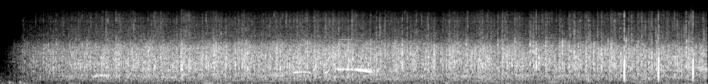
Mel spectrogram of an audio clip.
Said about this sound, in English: Well, right now they're clapping because he just talked about Cuba. He's actually leading the applause. Facing the crowd behind him, clapping with him.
